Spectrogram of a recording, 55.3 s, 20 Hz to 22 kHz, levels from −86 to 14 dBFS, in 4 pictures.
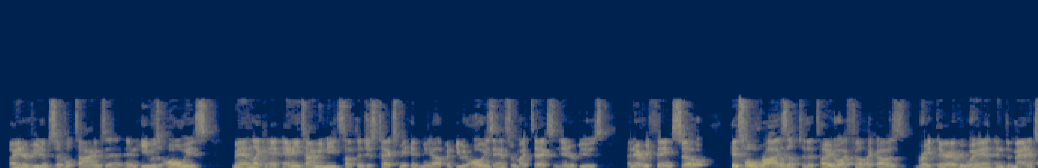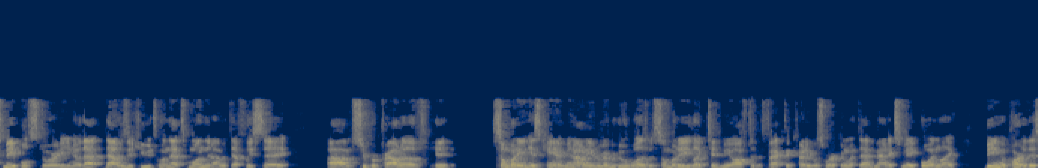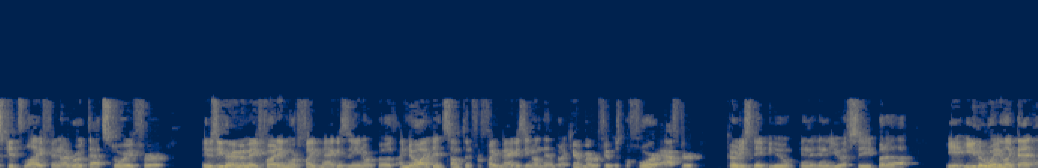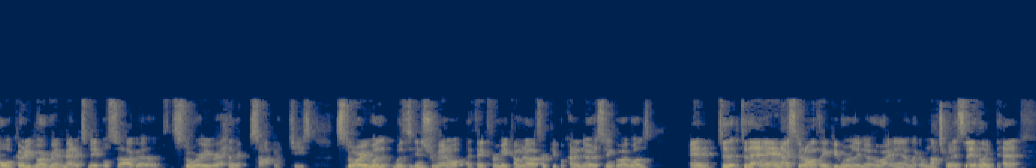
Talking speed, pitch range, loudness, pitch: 235 wpm, 110-120 Hz, -21 LUFS, 115 Hz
